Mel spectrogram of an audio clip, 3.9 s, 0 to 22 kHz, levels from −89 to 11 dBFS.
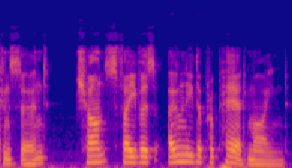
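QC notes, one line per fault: No technical faults can be heard anywhere in the speech recording.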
